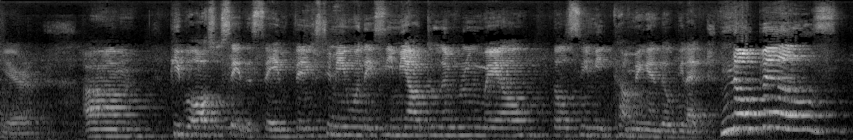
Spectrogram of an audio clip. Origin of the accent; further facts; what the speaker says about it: Zimbabwe; now in United States; I was born in a country called Zimbabwe, which is not South Africa or Nigeria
